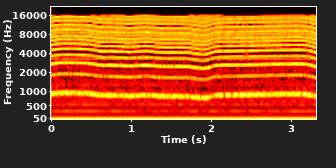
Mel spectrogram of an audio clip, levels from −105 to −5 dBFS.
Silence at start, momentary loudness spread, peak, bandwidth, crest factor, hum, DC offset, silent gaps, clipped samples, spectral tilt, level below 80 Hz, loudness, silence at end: 0 s; 2 LU; -6 dBFS; 16 kHz; 16 dB; none; 3%; none; under 0.1%; 4.5 dB/octave; -68 dBFS; -18 LUFS; 0 s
